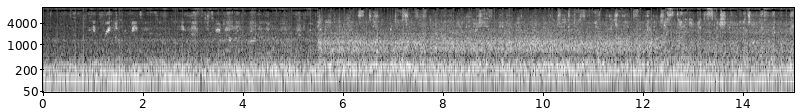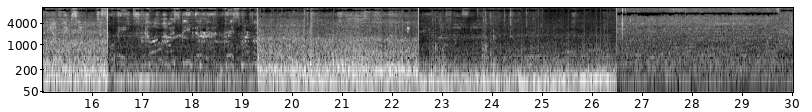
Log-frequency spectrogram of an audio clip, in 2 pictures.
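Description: Road and engine noise inside a moving car's cabin: a loud, steady rumble that changes abruptly several times. About three seconds before the end it drops to a much quieter steady background.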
